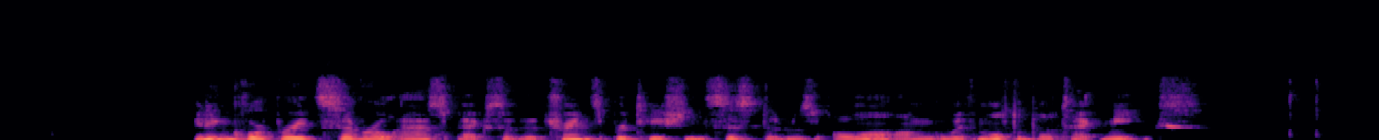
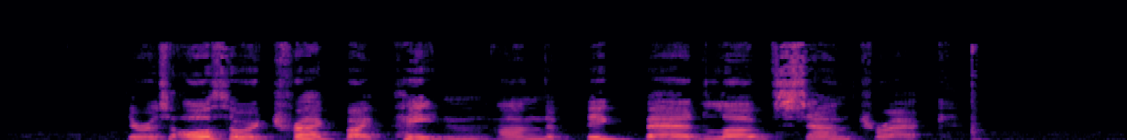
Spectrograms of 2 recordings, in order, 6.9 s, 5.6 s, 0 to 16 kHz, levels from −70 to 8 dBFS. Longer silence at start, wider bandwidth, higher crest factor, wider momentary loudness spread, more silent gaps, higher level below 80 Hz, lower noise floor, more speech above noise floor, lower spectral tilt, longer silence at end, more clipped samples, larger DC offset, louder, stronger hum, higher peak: first, 0.95 s vs 0.65 s; second, 7.4 kHz vs 11.5 kHz; about the same, 18 dB vs 20 dB; about the same, 11 LU vs 12 LU; neither; first, -54 dBFS vs -60 dBFS; first, under -90 dBFS vs -64 dBFS; first, over 68 dB vs 40 dB; first, -7.5 dB/octave vs -4 dB/octave; first, 0.95 s vs 0.75 s; neither; neither; about the same, -23 LUFS vs -24 LUFS; neither; about the same, -4 dBFS vs -6 dBFS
